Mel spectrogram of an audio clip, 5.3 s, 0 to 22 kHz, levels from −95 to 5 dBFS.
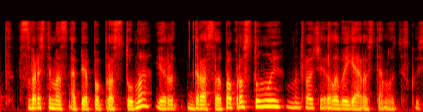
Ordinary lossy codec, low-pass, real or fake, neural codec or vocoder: AAC, 48 kbps; 9.9 kHz; real; none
